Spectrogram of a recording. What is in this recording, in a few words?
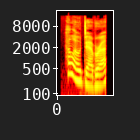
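"hello", female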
